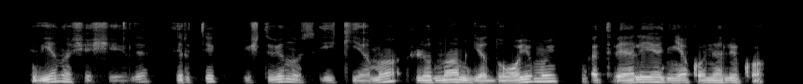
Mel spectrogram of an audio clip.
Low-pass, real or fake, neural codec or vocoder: 7.2 kHz; real; none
